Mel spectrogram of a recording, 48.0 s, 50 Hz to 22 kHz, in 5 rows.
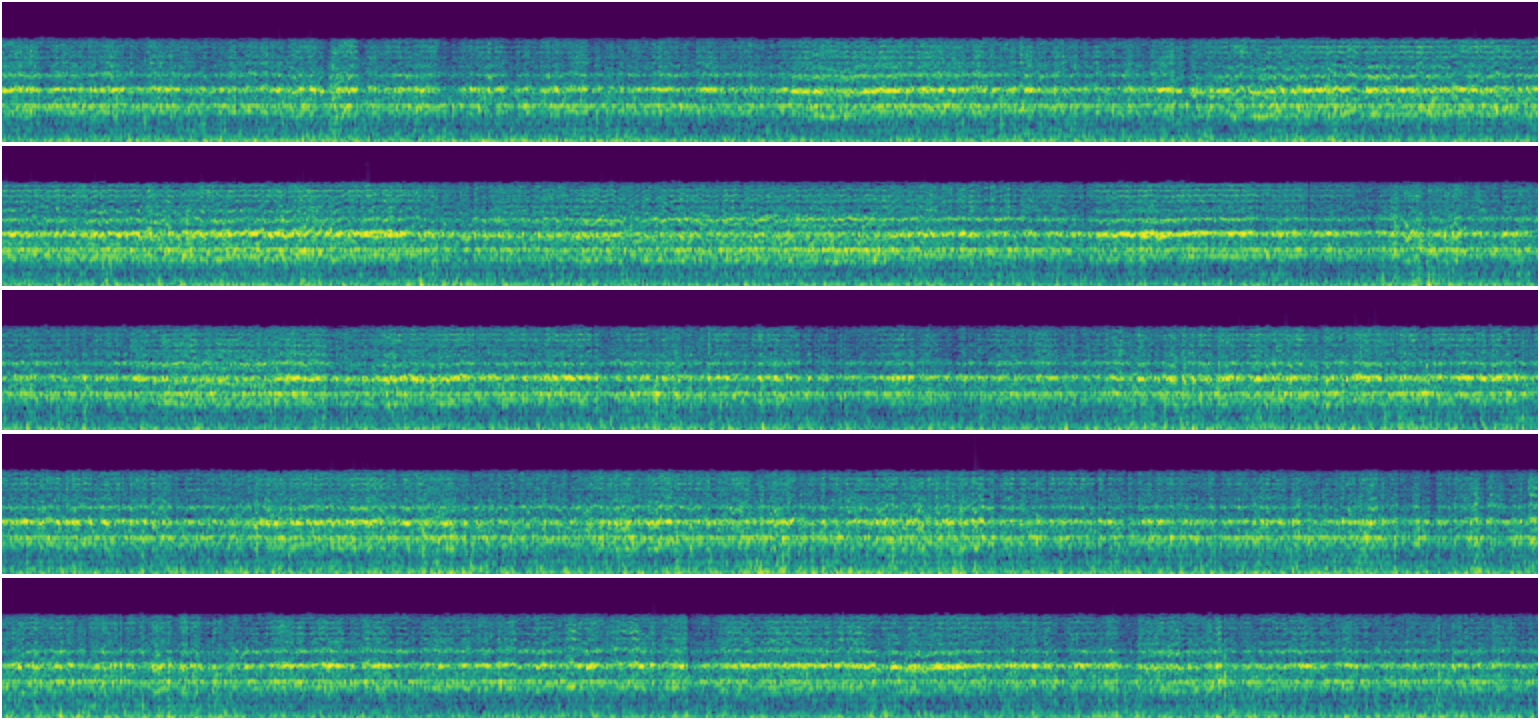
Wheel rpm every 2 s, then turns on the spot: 230, 230, 230, 220, 200, 200, 210, 220, 220, 240, 220, 230, 240, 240, 230, 230, 230, 220, 230, 230, 230, 230, 220, 230.
none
